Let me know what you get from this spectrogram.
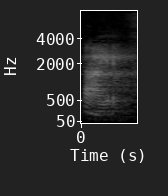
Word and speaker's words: Aire: Ed è, qui rischio un errore di pronuncia, si dice Aire o Aire? – Aire.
